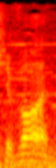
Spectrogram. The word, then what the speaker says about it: Siobhan: Siobhan is spelled S-H-I-O-B-A-N, and it's Siobhan.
